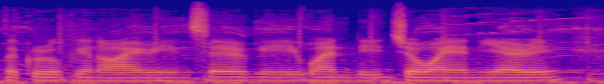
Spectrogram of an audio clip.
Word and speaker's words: Seulgi: I could not say the name Seulgi for the life of me for like a month before like she gave me a video of how to pronounce Seulgi. I genuinely could not say her name. I used to say Luigi. That's not a joke. That's actually something I would say. Girls, to be honest, I have a problem.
